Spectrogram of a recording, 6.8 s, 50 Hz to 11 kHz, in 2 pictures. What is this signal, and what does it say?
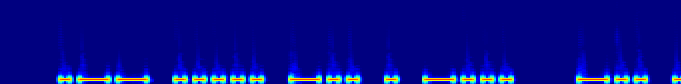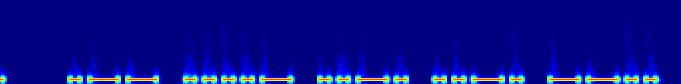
Morse code, heard as a keyed tone, about 25 wpm, 700 Hz. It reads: W5DEB DE W4FFZ
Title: USA Callsign DE Callsign - 5 Characters - 25wpm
